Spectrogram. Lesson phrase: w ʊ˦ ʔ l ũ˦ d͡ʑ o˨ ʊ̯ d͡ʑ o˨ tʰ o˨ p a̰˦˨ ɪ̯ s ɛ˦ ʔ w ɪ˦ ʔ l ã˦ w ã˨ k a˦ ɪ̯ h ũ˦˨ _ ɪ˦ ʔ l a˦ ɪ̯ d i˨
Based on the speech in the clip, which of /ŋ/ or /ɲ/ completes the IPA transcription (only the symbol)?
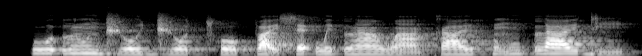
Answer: ŋ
